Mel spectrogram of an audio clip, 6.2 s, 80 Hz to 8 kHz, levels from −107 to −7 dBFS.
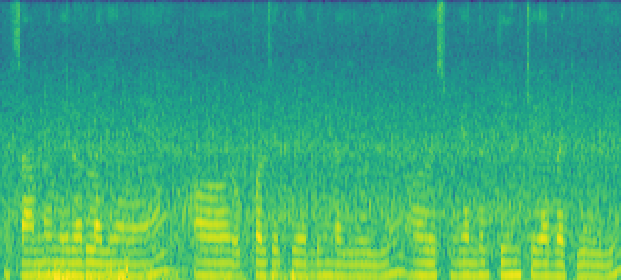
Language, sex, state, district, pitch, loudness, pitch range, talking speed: Hindi, male, Odisha, Nuapada, 135 Hz, -16 LUFS, 130-135 Hz, 195 wpm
